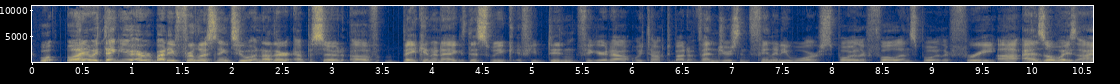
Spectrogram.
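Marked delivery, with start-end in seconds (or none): 0.1-4.8 bright, loud host sign-off, pitched up; podcast outro. Acted. Host thanking listeners, upbeat announcer outro. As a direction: wrap the show like a radio host.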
